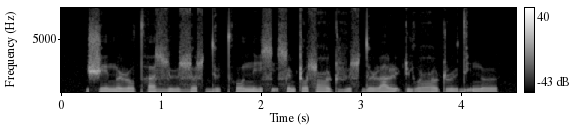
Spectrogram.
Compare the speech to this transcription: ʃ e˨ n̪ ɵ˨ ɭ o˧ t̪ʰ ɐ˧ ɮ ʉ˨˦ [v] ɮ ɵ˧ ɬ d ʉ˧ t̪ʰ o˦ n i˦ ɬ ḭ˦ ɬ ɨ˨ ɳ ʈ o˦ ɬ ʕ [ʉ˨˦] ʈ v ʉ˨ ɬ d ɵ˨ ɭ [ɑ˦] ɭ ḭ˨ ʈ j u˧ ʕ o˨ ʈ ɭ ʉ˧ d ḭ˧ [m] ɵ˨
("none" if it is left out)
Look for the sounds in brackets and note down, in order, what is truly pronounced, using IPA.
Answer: none, ʉ˨, a˦, n̪

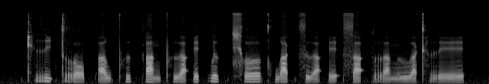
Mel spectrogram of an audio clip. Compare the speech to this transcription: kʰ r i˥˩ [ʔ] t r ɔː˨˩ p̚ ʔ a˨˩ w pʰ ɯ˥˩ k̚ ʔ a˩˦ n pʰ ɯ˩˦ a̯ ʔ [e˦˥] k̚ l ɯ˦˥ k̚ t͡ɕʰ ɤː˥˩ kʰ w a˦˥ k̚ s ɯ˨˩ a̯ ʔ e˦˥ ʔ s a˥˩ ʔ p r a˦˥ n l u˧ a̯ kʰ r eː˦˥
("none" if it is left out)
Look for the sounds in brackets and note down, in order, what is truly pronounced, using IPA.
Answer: ʔ, e˥˩

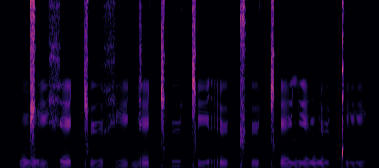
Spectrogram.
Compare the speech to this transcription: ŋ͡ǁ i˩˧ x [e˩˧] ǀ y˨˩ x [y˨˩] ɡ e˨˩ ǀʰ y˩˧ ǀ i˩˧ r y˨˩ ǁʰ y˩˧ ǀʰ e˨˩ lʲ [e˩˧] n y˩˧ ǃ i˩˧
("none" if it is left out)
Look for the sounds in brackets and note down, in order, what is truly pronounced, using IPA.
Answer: e˩˧, i˨˩, e˨˩

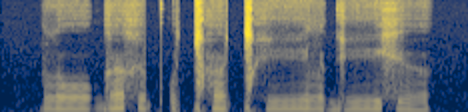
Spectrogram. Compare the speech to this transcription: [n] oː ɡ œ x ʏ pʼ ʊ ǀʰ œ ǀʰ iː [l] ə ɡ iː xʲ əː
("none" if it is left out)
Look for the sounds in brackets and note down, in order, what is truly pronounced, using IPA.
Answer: l, l

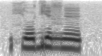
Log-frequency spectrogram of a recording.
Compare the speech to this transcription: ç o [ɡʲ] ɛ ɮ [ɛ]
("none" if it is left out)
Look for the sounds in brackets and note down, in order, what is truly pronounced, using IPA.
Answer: ɡʲ, ɛ̃

